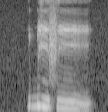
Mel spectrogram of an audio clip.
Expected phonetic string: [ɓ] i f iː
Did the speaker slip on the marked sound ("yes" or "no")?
no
